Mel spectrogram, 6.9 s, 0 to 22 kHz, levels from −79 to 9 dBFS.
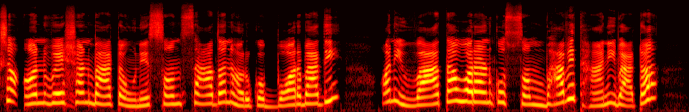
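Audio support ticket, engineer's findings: Listened through the speech recording and found nothing to flag, no dropouts, clicks or distortion, so no component to chase here.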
